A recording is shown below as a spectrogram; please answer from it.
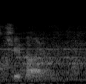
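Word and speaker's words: Csihar: The pronunciation of C and S is ch. Ch. Yeah, so right way to say it's Shihar.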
